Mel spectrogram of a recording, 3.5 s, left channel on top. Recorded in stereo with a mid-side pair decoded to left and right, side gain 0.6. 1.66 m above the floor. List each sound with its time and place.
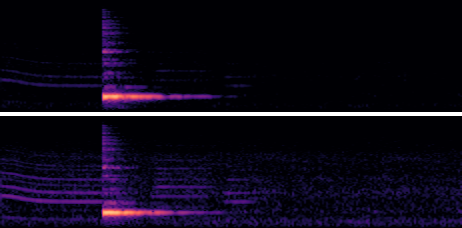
0.8 s a cowbell: 15° right, 1.2 m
